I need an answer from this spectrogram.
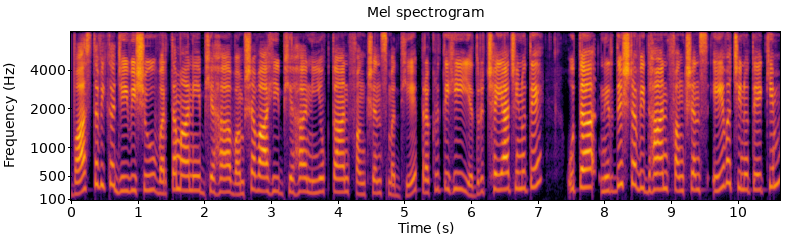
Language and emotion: Sanskrit, neutral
